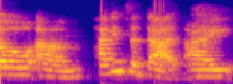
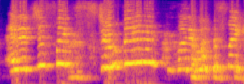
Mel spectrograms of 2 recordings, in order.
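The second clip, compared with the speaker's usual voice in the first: shouting through real laughter, much higher and louder; laughing; 13 semitones higher, 9 dB louder than usual. Real, not acted. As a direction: crack up and half-shout the words. Laughing at son's punchline.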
